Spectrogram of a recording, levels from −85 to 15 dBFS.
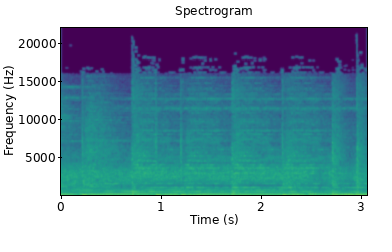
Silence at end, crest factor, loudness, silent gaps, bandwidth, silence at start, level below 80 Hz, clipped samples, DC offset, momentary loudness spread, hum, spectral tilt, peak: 0 s; 12 dB; -12 LUFS; none; 19 kHz; 0 s; -16 dBFS; under 0.1%; under 0.1%; 1 LU; none; -4 dB/octave; 0 dBFS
